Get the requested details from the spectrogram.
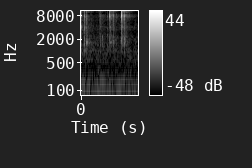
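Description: A metal lightsaber hilt is shaken, and a part that hasn't been tightened down rattles loose inside it. Several short, bright metallic clicks come through over a low background rumble, with two sharper ticks standing out. The rattle marks the hilt as not properly assembled.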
